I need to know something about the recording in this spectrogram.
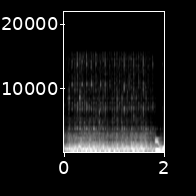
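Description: Singer Patchwork sewing machine running at a steady speed, stitching a zigzag test seam through fabric to check the balance of upper and bobbin thread tension. The sewing stops just before two seconds in.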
